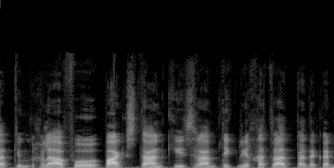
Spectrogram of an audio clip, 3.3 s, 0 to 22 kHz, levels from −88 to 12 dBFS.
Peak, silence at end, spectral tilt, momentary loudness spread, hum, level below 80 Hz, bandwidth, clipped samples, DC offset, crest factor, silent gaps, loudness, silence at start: 0 dBFS; 0 s; -5 dB/octave; 11 LU; none; -54 dBFS; 14 kHz; under 0.1%; under 0.1%; 22 dB; none; -22 LUFS; 0 s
